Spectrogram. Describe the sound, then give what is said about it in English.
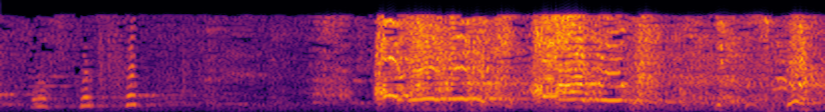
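A person imitates a rooster's crow: a few short vocal bursts, then a loud, drawn-out warbling cock-a-doodle-doo that fills the last three seconds, strained. “Nope, not that one, rooster.”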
